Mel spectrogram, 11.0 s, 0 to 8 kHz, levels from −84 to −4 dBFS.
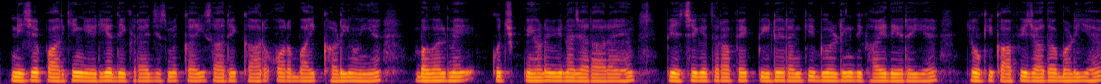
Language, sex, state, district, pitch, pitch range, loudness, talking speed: Hindi, male, Andhra Pradesh, Guntur, 135 Hz, 130-135 Hz, -23 LUFS, 230 wpm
